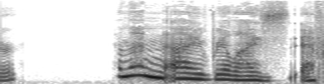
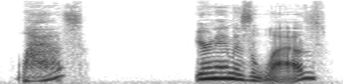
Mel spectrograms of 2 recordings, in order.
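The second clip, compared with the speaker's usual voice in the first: higher, rising, disbelieving questions; incredulous questioning; 6 semitones higher, 5 dB louder, slower than usual. A narrator's reading. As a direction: check the name in disbelief, louder on the repeat. Naomi reacts to his name.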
